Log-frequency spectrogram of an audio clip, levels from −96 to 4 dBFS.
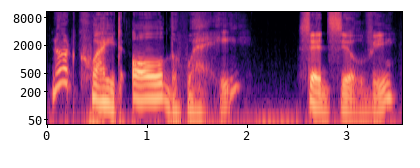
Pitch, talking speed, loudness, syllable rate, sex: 125 Hz, 120 wpm, -17 LUFS, 3.2 syllables/s, male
